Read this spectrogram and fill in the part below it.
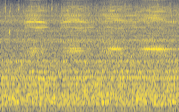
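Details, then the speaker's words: MGB valve refacing on a valve grinder, new valve in air chuck against stone: steady high rasping hiss, even and unbroken, slight run-out audible; cleaned up with under a thousandth in-feed, valve quite straight. "well that cleaned up in in about a half a th you hear a little bit of run out there but that's not unusual so this valve cleaned up in less than a thousand in feed so it was quite straight"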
